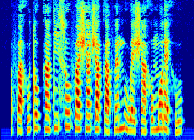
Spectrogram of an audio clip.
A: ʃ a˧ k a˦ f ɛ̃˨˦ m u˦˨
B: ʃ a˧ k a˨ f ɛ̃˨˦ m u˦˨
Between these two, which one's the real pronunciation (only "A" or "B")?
B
